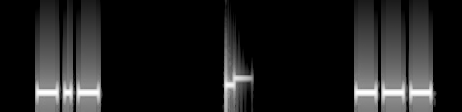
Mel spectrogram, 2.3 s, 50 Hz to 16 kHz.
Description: Morse code, heard as a keyed tone, about 36 wpm, 700 Hz. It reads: K O
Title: Single Letters - Rapid-Fire 35wpm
